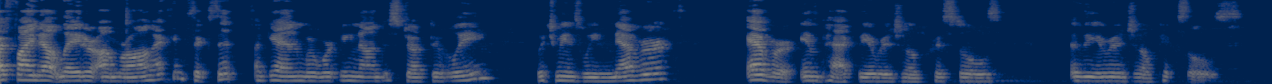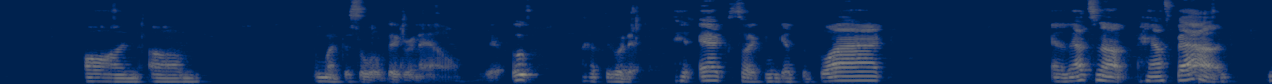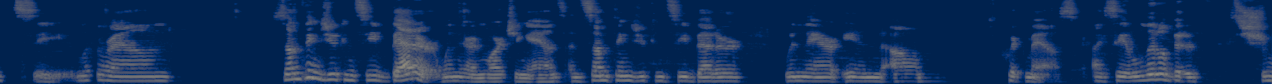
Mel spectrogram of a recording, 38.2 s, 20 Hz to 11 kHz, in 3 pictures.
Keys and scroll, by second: 14.3 [, 16.3 ], 19.0 x.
